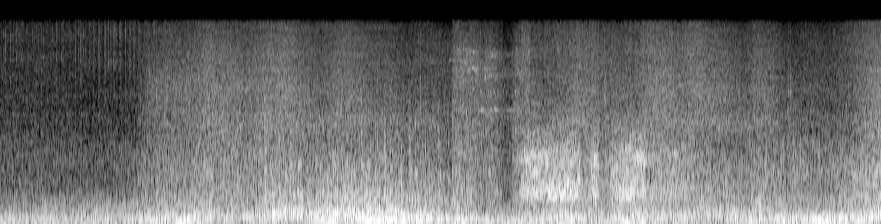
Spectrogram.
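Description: Tyres roll over a rough dirt surface.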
